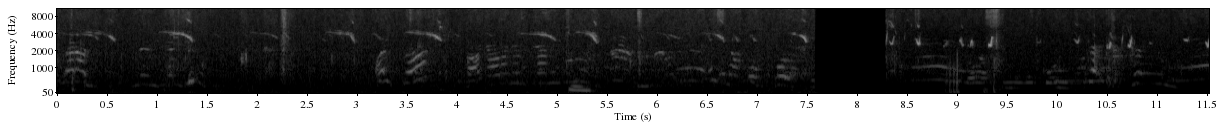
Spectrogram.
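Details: Desi hens calling in a busy flock: overlapping harmonic clucks and drawn-out, bending calls, with sharp high chirps scattered throughout, a short silent gap near the end, then more clucking and chirping.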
